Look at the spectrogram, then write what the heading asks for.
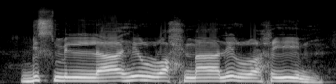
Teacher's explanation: یہ جو لام ہے اس کو پر نہیں پڑھا جائے گا، باریک پڑھا جائے گا۔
